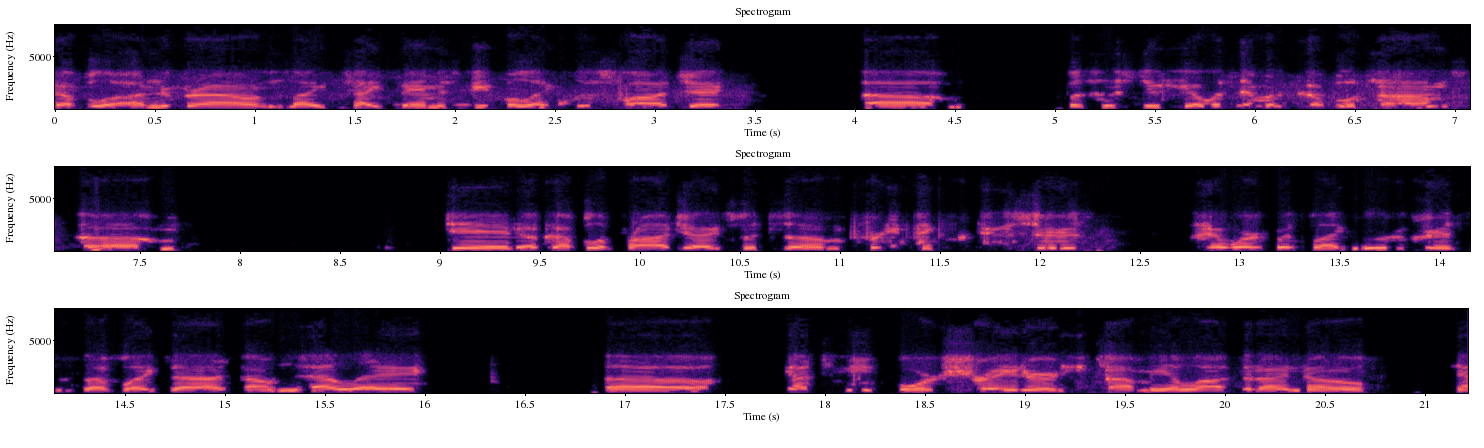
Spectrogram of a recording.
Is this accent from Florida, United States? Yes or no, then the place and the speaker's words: yes; Fort Lauderdale, Florida, United States; moved away; also born or lived in Orlando / Houston / California; I was born in Fort Lauderdale, Florida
